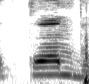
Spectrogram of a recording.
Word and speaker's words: comb: तो यहाँ पे हमारा रूल आएगा कि जब भी बी के पहले एम आए तो हमारा बी साइलेंट हो जाता है।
